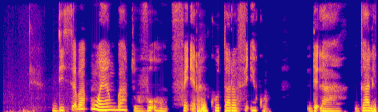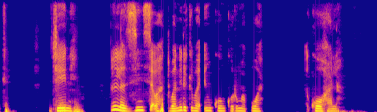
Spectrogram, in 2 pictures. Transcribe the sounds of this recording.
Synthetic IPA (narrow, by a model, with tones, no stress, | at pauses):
di˨sɛ˦ba˦ŋ̩˦wa˨ɲa˦nɡ͡ba˦htɪ˨vʊ˦ʔʊ˦hʊ˨fɪ˦ʔɪ̰˨ɾa̰˨kʰo˦ta˦ɾa˦fɪ˦ʔɪ˦kʊ˨ | dɛ˨la˨ɡa˦lɪ˨k | d͡ʒeː˦nɪ˨ | n̩˦la˨zi˦nsɛ̰˦ba˨tɪ˨ba˨nɪ˦ɾɪ˦kɛ˦ba˨ʔɪ˦ŋ˦ko˦ŋ˦ko˨ɾu˦ma˨pʊ˦a˨ | kʰɔː˦˨ha˨la˨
